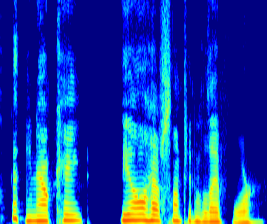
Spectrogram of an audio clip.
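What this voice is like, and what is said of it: Imitates another person's voice. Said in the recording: “These are the worst Woody Harrelson ... we don't do your voice justice”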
